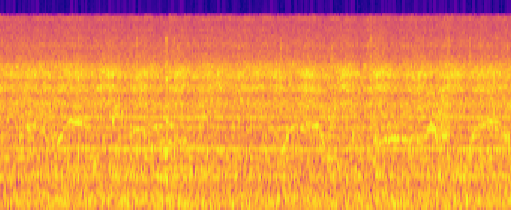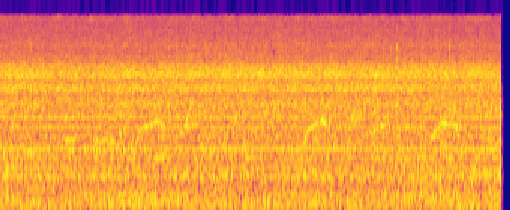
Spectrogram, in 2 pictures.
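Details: A Malayan partridge in Malaysian rainforest gives a steady series of short, clear rising whistles, several each second, over a loud, high buzzing insect chorus.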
